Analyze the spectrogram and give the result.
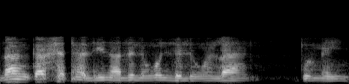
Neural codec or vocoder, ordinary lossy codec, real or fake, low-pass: codec, 32 kHz, 1.9 kbps, SNAC; none; fake; 3.6 kHz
